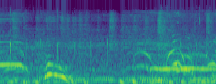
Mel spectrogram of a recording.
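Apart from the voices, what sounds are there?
crowd cheering at parkour competition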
